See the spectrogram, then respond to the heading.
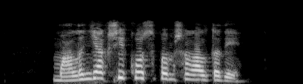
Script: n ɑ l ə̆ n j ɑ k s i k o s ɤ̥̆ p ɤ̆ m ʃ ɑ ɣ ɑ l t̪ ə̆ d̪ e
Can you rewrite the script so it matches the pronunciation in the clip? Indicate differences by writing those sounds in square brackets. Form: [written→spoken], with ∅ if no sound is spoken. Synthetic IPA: [n→m] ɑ l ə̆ n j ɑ k [s→ʃ] i k o s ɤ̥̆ p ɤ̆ m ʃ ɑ ɣ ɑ l t̪ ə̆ d̪ e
